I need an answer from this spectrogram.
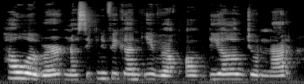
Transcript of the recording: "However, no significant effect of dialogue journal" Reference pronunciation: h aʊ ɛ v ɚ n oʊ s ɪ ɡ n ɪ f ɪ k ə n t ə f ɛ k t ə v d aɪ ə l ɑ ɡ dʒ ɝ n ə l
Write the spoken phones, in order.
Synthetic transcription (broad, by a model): h aʊ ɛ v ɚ n oʊ s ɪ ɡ n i f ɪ k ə n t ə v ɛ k ə f d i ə l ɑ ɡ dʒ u n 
